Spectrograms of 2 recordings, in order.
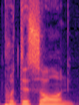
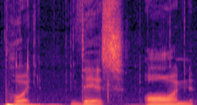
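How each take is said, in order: First: Said in the usual way. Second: Slow, firm command, each word set apart; insistent, deliberately spaced-out demand; more aggressive. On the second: A narrator's reading. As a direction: order it word by word, drawn out. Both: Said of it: "he repeated in a more aggressive tone".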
